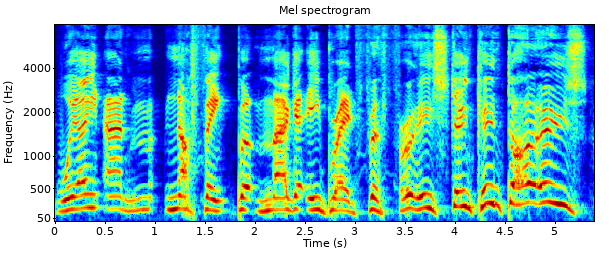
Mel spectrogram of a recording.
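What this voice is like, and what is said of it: Working-class London Cockney accent. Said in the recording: “this is sort of London, working class London Cockney accent”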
